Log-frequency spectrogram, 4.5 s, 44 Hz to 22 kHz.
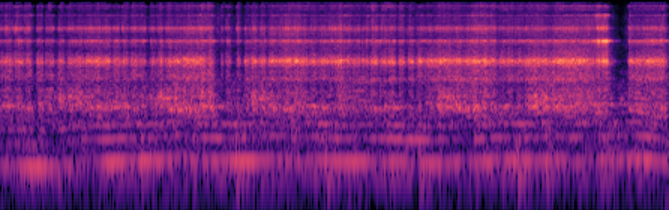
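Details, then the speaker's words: Restored antique Carborundum hand-crank grinding wheel, early 1900s, clamped to the bench with no tool rest and the wheel slightly skewed: an even high-pitched scraping squeal against steel. Few sparks, but it removes metal normally. "not many sparks but it is taking metal off"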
